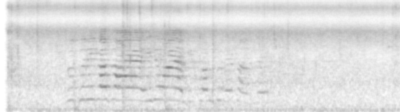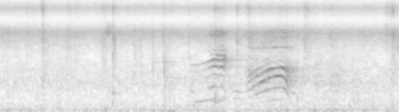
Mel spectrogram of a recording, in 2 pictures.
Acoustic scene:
park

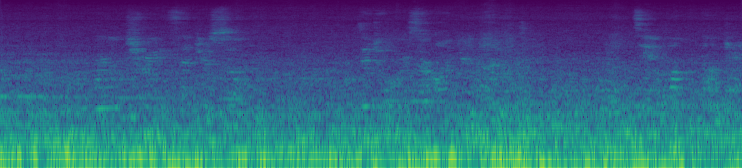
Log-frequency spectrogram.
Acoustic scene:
subway train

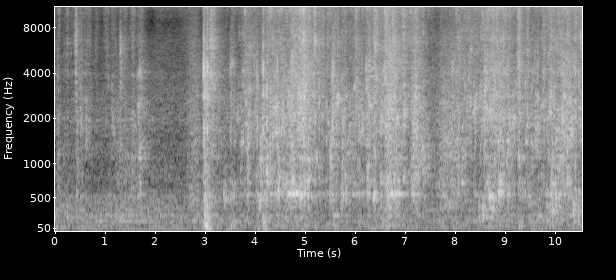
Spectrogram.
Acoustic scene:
restroom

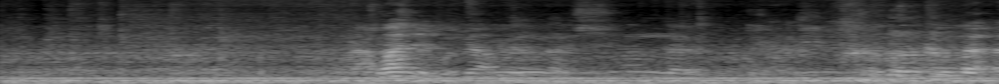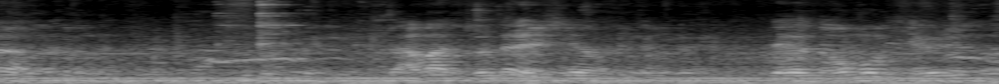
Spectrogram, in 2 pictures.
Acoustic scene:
crowded indoor space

